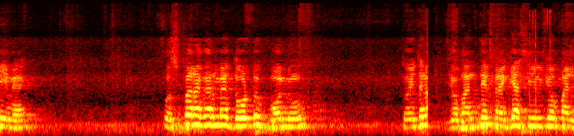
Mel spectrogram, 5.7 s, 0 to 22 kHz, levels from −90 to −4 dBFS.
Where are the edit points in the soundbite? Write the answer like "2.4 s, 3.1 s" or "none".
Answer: 4.3 s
